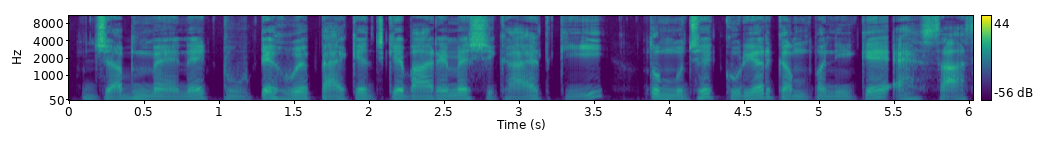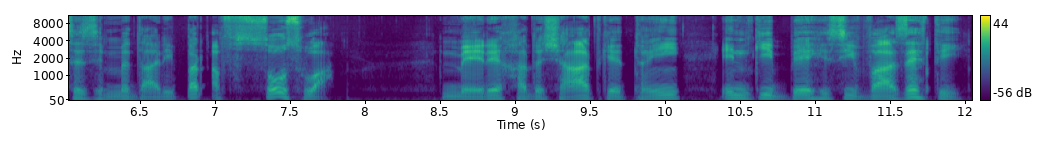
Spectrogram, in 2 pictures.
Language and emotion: Urdu, disgusted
